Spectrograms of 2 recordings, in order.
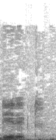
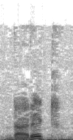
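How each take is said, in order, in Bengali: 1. প্রথম স্বরধ্বনিটি ছোট 'i'। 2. প্রথম স্বরধ্বনিটি 'eye' এর মতো শোনায়। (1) "ডিরেক্টও সঠিক উচ্চারণ" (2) "ডাইরেক্টও সঠিক উচ্চারণ"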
